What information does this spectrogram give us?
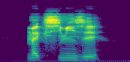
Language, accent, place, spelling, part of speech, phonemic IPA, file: French, France, Lyon, maximiser, verb, /mak.si.mi.ze/, LL-Q150 (fra)-maximiser.wav
- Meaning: to maximize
